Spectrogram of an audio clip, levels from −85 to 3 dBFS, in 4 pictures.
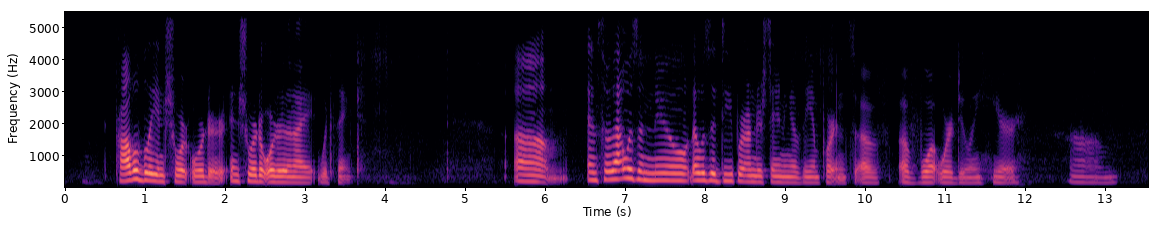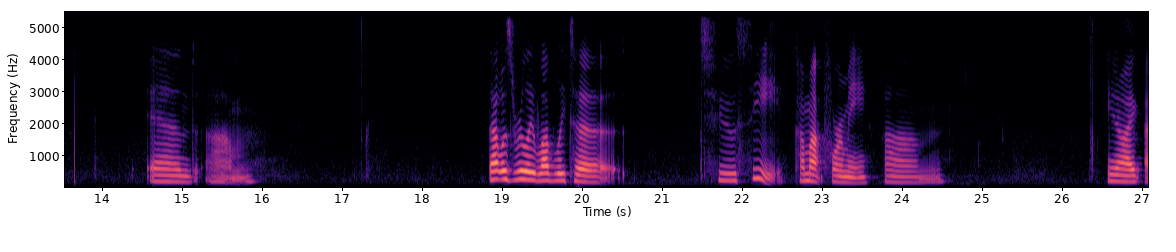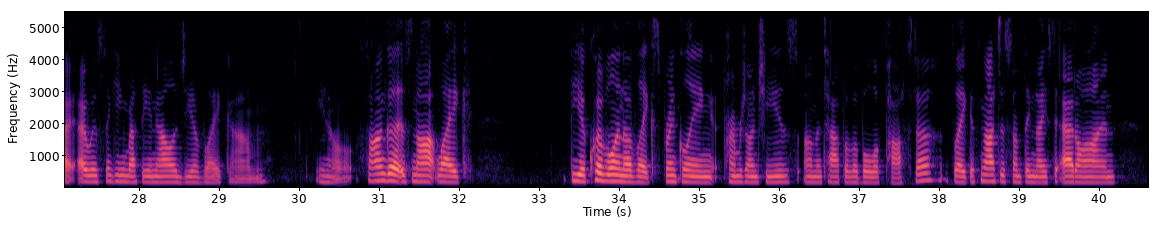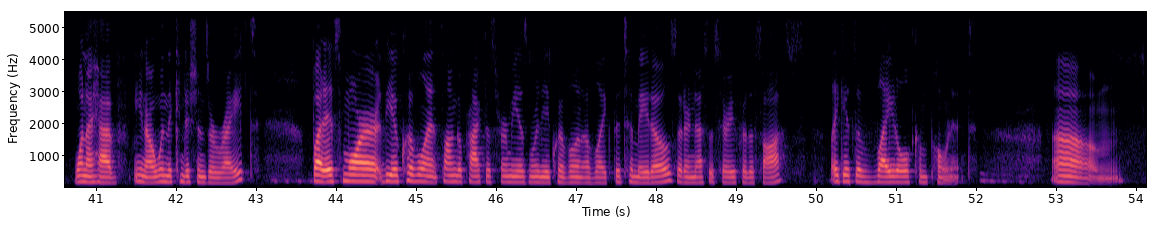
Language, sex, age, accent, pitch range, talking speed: English, female, 30-49, American, 170-205 Hz, 145 wpm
